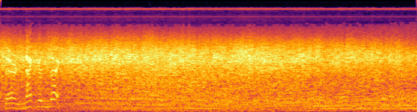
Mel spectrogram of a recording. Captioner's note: hot rods revving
